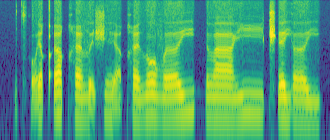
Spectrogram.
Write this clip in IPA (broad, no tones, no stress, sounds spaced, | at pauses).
t͡sʼ ɔ̰ j qʼ ɨ qʰ e v ɛ̰ ʃ ɦ ɛ̰ qʰ e ð ɔ v ɐː j | β aː ɣ iː t͡ʃʼ ɛ j ɐː j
